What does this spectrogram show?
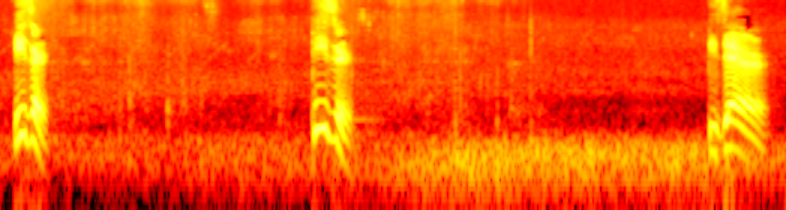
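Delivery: high call to the cat. Real, not acted. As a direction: call the cat over from afar. Calling the cat by name.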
